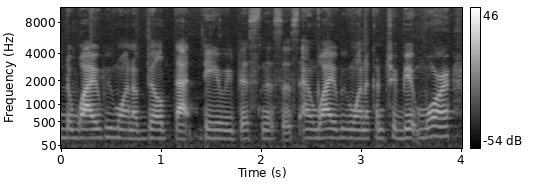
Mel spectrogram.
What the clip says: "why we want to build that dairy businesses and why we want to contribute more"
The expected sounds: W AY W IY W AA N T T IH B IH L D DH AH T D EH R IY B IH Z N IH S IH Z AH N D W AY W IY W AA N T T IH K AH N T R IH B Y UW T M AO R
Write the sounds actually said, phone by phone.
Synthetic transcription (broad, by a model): W AY W IY W AA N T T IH B IH L D DH AH T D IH L IY B IH Z N IH S IH Z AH N W AY W IY W AA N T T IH K AH N T R IH B Y UW T M AO R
